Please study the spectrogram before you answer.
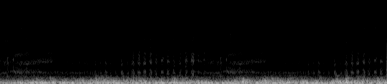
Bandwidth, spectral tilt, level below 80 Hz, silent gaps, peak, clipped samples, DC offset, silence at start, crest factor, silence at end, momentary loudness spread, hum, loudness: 1.7 kHz; -10.5 dB/octave; -28 dBFS; none; -16 dBFS; under 0.1%; under 0.1%; 0 s; 12 dB; 0 s; 2 LU; none; -31 LUFS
